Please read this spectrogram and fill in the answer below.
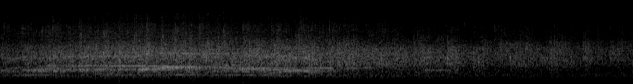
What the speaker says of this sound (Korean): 이런 말 했다고 박수도 쳐주고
